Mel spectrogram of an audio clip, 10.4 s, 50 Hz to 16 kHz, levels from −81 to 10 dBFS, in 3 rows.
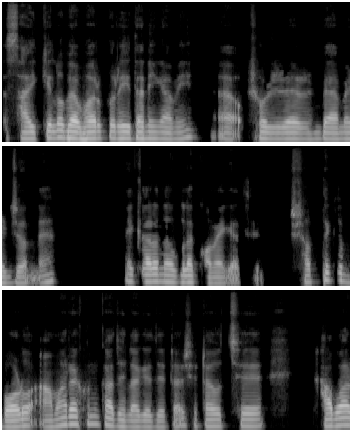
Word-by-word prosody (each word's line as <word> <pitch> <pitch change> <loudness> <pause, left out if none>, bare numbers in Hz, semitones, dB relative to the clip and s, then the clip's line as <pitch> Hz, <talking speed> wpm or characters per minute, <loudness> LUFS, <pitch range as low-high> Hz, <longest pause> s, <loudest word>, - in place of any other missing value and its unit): সাইকেলও 125 +3 +2
ব্যবহার 125 0 +7
করি 130 -1 +1
ইদানিং 125 0 +1
আমি। 120 +3 -6 0.4
আ - - -2 0.3
শরীরের 120 -1 +1 0.2
ব্যায়ামের 115 0 +1
জন্যে। 115 +2 -4 0.9
এই - - -4
কারণে 140 0 +3
ওগুলা 130 +1 +1
কমে 110 -1 -2
গেছে। - - -7 0.5
সবথেকে 145 +5 -5 0.2
বড় 120 +3 +7 0.2
আমার 140 +6 0
এখন 170 +1 -7
কাজে 130 -4 +2
লাগে 115 0 0
যেটা 115 - -5
সেটা 135 -1 -6
হচ্ছে 130 +1 -4 0.7
খাবার 140 +3 +5
125 Hz, 140 wpm, -24 LUFS, 120-135 Hz, 0.9 s, ব্যবহার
